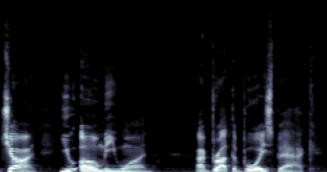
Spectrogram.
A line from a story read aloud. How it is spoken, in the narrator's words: Maniac shouted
